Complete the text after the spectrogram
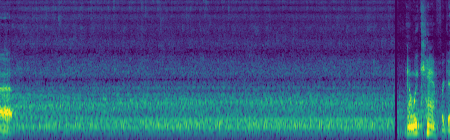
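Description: Water bubbles and gurgles steadily from an aquarium pump.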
